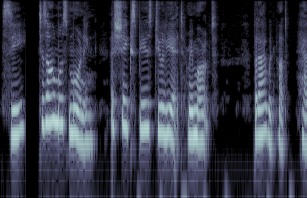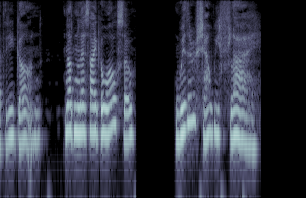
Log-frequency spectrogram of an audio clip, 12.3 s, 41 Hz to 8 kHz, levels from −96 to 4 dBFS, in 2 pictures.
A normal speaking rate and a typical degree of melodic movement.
No: slow, 115 wpm; average, 4.2 semitones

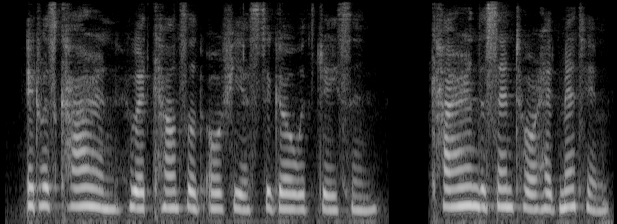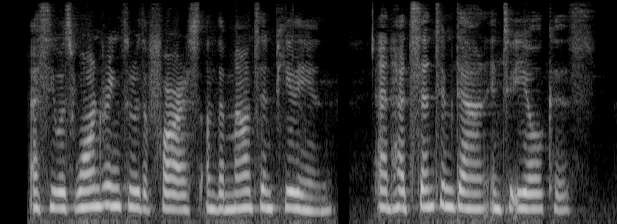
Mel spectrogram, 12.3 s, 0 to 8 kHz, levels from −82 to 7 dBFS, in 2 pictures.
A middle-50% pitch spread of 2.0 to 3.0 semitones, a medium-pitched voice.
No: narrow, 2.4 semitones; high, 215 Hz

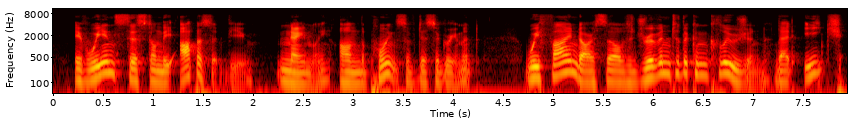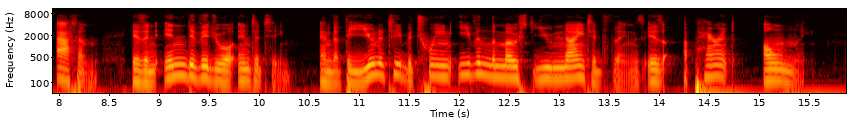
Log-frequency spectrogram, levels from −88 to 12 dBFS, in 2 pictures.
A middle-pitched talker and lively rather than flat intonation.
No: low, 130 Hz; wide, 6.6 semitones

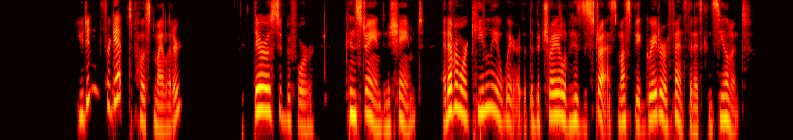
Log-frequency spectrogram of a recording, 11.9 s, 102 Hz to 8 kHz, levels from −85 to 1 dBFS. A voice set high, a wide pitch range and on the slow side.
No: high, 195 Hz; wide, 5.8 semitones; average, 165 wpm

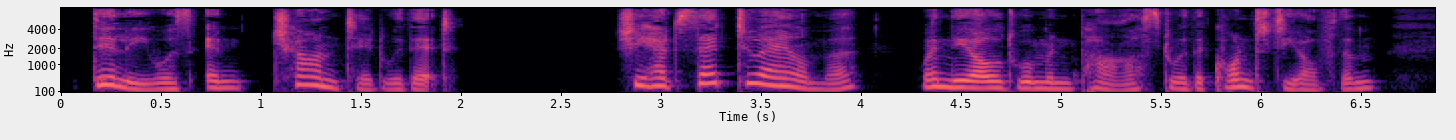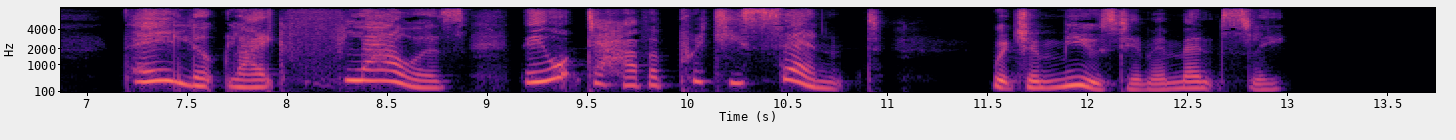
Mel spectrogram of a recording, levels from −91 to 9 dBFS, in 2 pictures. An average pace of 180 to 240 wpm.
No: average, 155 wpm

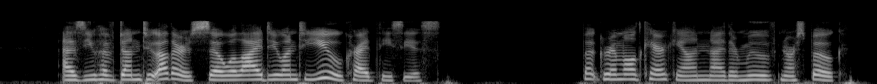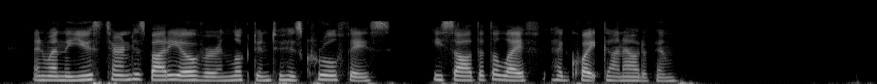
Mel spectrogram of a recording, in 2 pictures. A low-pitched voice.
No: high, 205 Hz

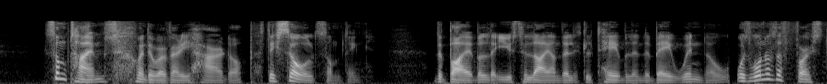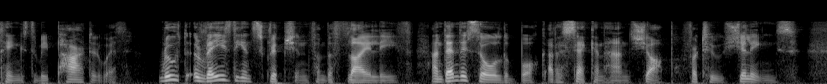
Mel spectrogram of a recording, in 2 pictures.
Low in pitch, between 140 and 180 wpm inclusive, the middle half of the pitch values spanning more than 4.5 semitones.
No: low, 105 Hz; fast, 205 wpm; average, 5.2 semitones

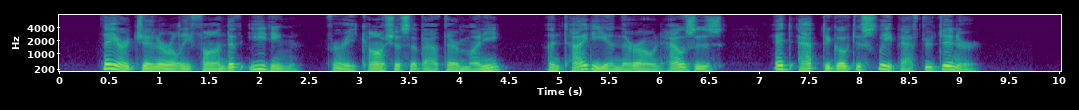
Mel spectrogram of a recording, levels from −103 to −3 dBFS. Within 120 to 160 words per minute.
Yes: average, 145 wpm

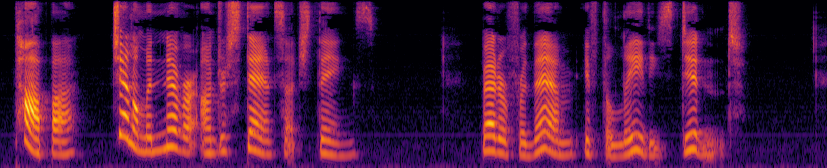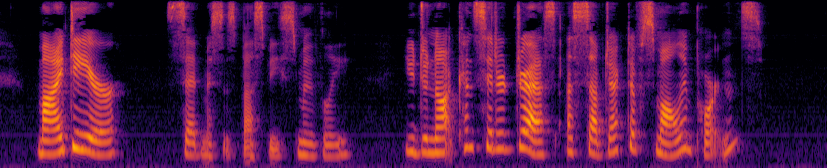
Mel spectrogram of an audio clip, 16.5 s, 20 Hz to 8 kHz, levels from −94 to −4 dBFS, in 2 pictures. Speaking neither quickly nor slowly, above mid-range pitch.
No: slow, 105 wpm; high, 205 Hz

